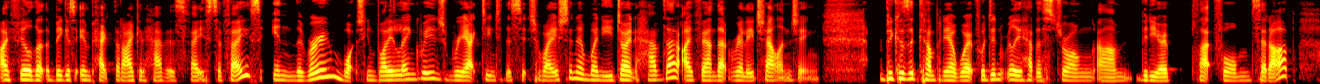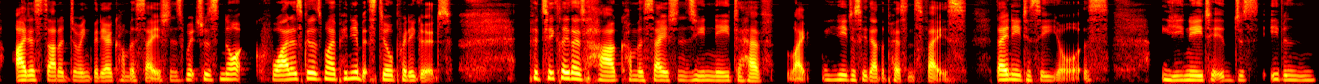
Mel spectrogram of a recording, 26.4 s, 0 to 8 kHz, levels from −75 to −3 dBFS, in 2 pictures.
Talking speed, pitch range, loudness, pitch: 220 wpm, 150-175 Hz, -18 LUFS, 160 Hz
